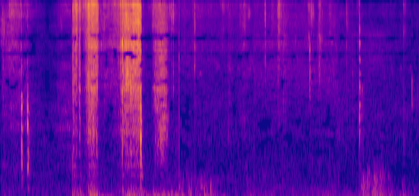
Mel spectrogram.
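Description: Kitchen knife slicing through a peeled onion onto a wooden cutting board: two drawn, scraping cuts about a second in.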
